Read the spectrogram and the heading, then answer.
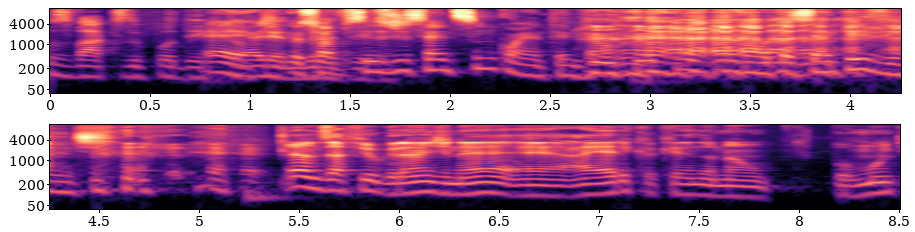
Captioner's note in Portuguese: risadas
